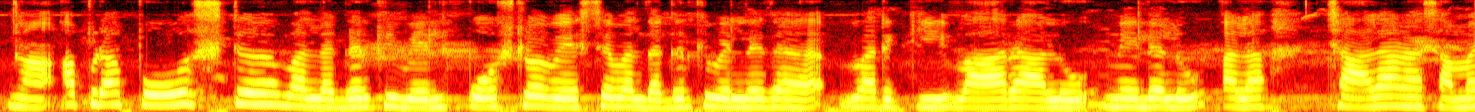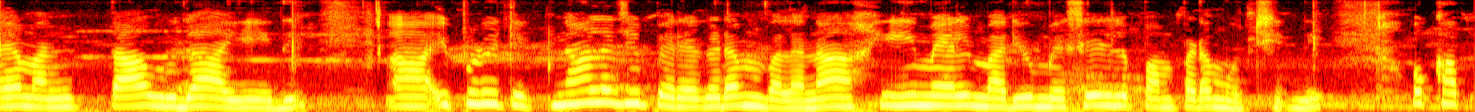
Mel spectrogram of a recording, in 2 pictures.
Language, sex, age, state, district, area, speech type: Telugu, female, 18-30, Telangana, Nizamabad, urban, spontaneous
